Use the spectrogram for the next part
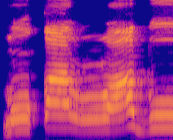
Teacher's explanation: با کے ساتھ واو ہے اسی لیے ہم اس کو کھینچ کر پڑھیں گے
